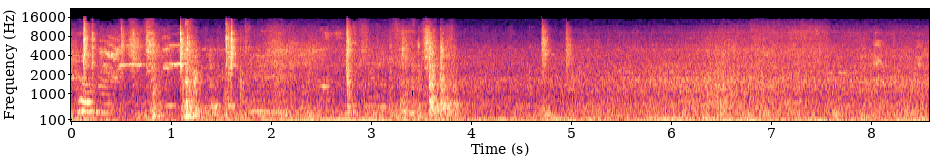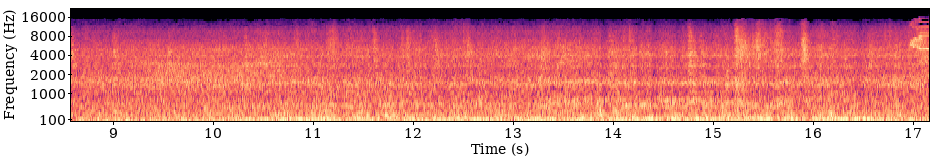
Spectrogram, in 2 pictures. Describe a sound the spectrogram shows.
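City traffic hums in the background.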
